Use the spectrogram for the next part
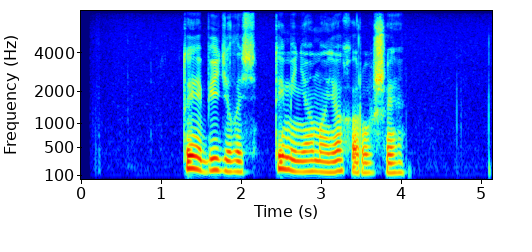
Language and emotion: Russian, sad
